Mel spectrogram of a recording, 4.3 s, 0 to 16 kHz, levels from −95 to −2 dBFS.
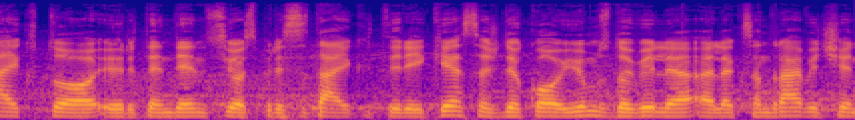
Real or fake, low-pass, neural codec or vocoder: real; 14.4 kHz; none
